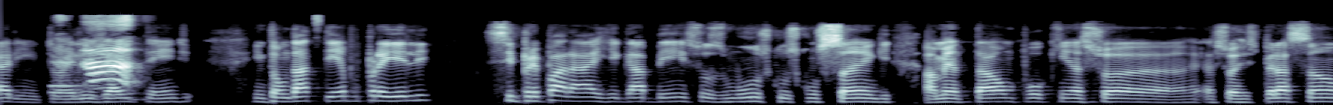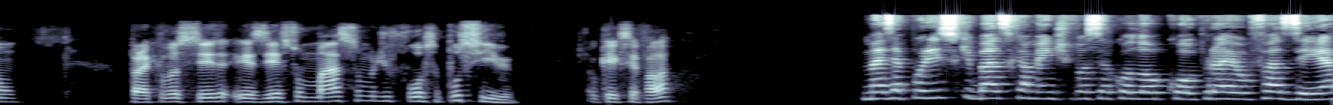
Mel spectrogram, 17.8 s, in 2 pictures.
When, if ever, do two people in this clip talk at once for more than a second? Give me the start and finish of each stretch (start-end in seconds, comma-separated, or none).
none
